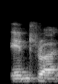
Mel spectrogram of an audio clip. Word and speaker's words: Entra: that's a good feedback people cannot pronounce entra I've seen people talk about entra and we have been thought um intra as in Nissan Sentra so so that's how people know it's intra Tom how many years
